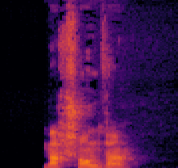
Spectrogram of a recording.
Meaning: 1. Used other than figuratively or idiomatically: see marchand, de, vin; wine merchant 2. marchand de vin sauce
- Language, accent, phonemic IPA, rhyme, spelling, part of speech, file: French, France, /maʁ.ʃɑ̃ d(ə) vɛ̃/, -ɛ̃, marchand de vin, noun, LL-Q150 (fra)-marchand de vin.wav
